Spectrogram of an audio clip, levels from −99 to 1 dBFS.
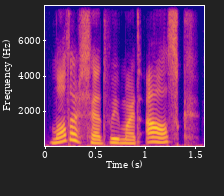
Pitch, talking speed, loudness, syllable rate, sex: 240 Hz, 190 wpm, -16 LUFS, 4.2 syllables/s, female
